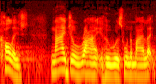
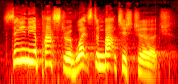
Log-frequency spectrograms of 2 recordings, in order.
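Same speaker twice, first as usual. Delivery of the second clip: mock headline; 5 semitones higher, 8 dB louder than usual.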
